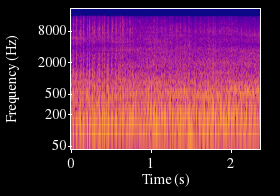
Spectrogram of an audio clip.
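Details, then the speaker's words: A Miller Trailblazer welder-generator engine, started with choke under no load. It goes to high RPM, then returns to its 2400 RPM idle: a loud, steady drone with no surging, knocking or misfire, running normally. "the choke in engine goes to high RPM doesn't sense any load comes back down to idle which is 2400 RPM"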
